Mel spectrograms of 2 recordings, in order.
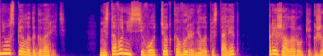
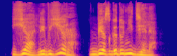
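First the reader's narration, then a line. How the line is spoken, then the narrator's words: Hissed. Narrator (Russian): прошипела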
